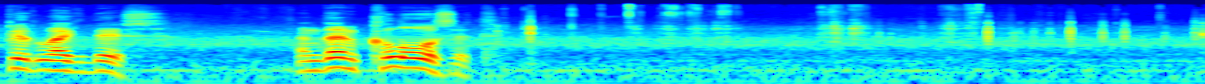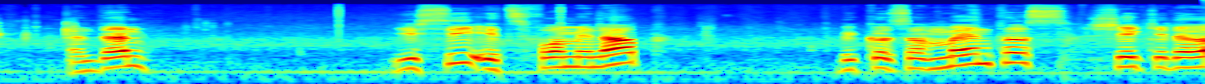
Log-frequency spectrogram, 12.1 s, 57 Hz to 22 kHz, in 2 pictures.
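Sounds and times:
plastic cap clicking and scraping: 4.3s - 6.4s.

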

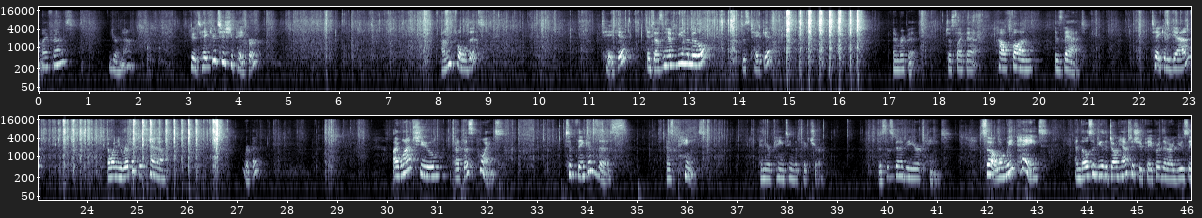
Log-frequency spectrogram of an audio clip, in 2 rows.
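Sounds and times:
tissue paper rustling: 0.2s - 16.9s, 17.5s - 46.0s.

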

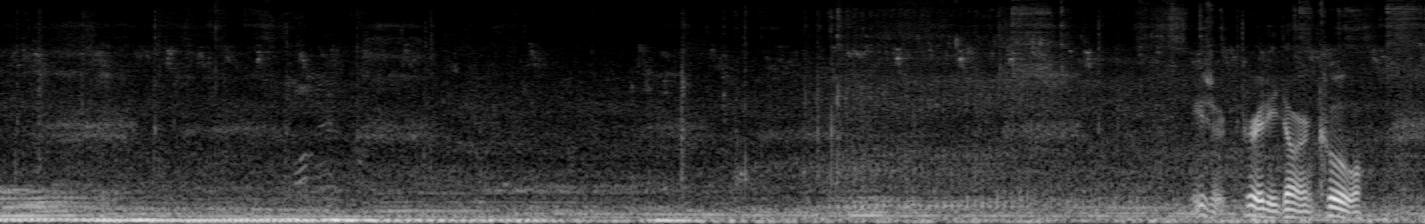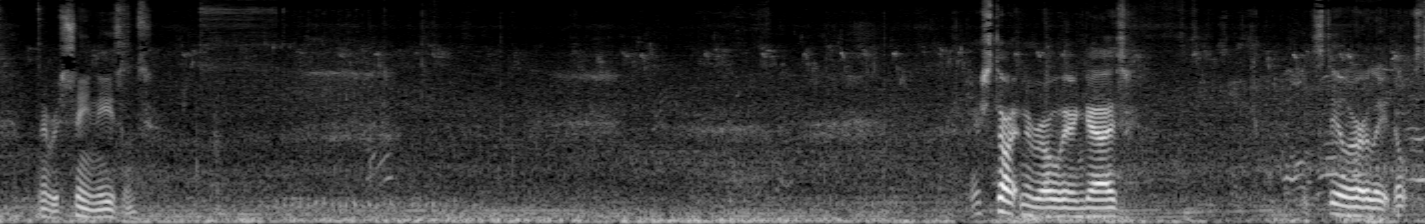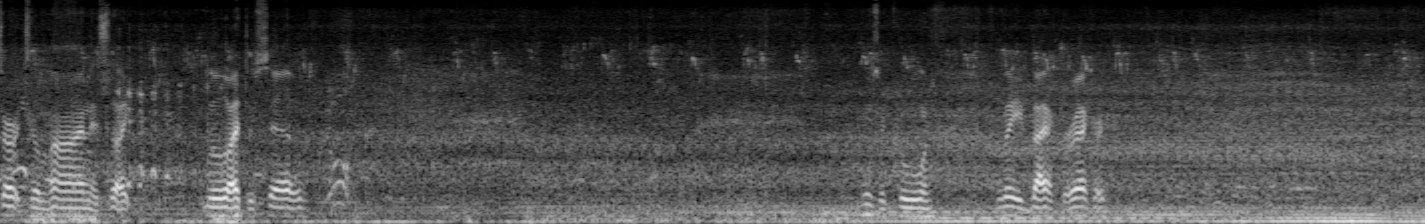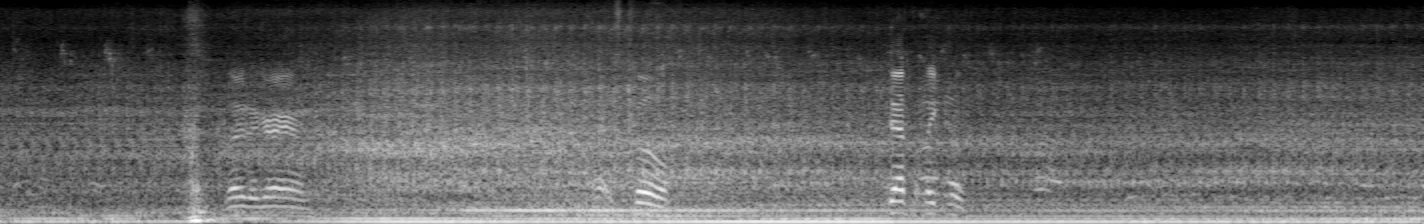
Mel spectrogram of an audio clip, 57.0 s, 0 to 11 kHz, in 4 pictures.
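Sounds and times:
engines running steadily: 0.0s - 56.9s
faint voices: 21.2s - 36.3s.

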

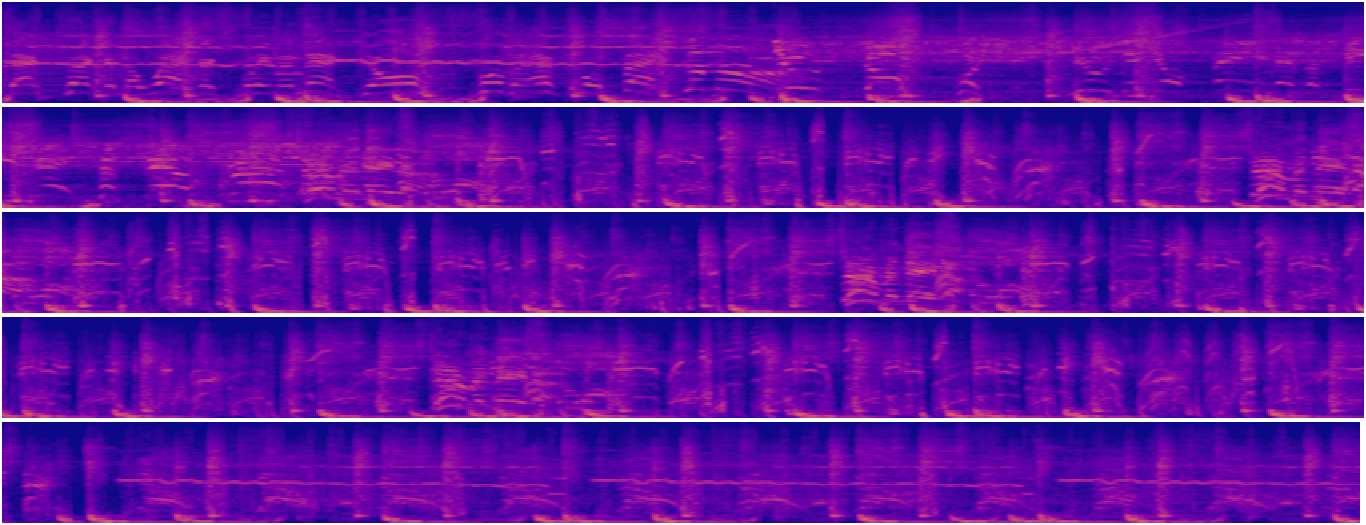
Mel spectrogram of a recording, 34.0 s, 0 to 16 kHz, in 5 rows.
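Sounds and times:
deep repeating hip hop beat: 0.0s - 34.0s
turntable record scratches: 0.0s - 34.0s.

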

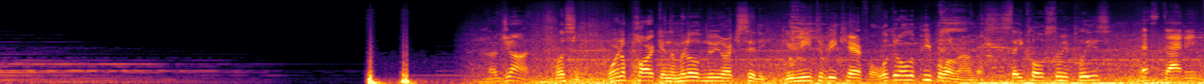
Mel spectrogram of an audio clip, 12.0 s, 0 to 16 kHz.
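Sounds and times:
heartbeat thumps: 3.7s - 4.3s
outdoor city background noise: 4.0s - 12.0s.

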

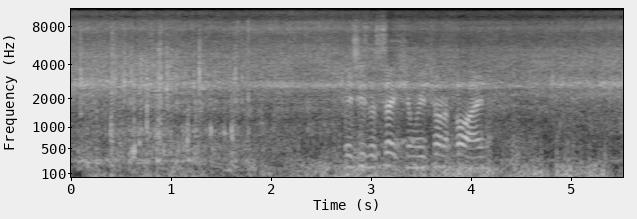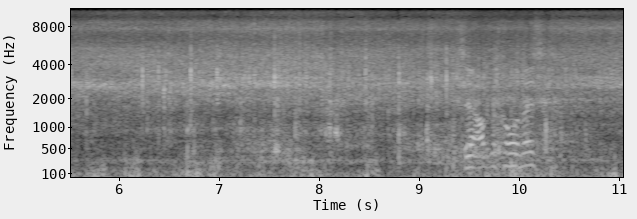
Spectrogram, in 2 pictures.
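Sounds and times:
bike clicks and rattles: 0.0s - 11.0s
tyres rumbling on dirt: 0.0s - 11.0s
wind buffeting microphone: 0.0s - 11.0s.

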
